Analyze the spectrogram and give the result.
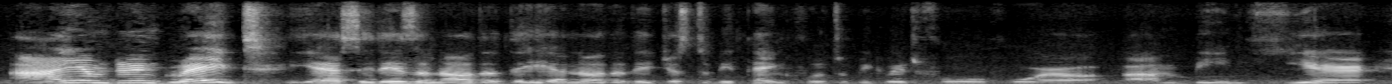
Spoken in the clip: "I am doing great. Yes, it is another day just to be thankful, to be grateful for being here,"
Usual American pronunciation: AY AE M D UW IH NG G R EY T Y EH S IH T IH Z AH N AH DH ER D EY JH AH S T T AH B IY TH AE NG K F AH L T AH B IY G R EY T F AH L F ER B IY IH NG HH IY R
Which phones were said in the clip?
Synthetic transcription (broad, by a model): AY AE M D UW IH NG G R EY T Y EH S IH T IH Z AH N AH DH ER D EY JH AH S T T AH B IY TH AE NG K F AH L T AH B IY G R EY T F AH L F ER B IY IH NG HH IY R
